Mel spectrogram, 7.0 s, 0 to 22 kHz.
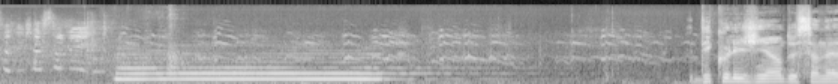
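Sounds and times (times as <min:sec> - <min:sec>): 
speech: 0:00.9 - 0:01.7, 0:05.8 - 0:06.9
loud deep foghorn blast serving as a school bell: 0:00.9 - 0:04.6
squawking seagull cries: 0:01.0 - 0:05.8.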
